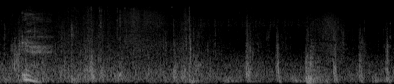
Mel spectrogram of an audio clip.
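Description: Footsteps thud quickly across the ground.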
